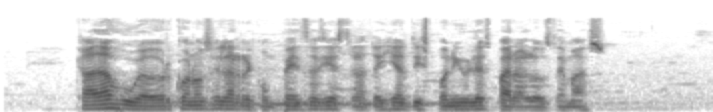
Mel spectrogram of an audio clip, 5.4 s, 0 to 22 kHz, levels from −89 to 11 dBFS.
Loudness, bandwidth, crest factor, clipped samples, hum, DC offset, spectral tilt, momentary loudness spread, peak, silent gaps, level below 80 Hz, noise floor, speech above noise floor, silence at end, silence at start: -26 LUFS; 11.5 kHz; 22 dB; under 0.1%; none; under 0.1%; -4.5 dB/octave; 7 LU; -6 dBFS; none; -58 dBFS; -66 dBFS; 40 dB; 0.85 s; 0.6 s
